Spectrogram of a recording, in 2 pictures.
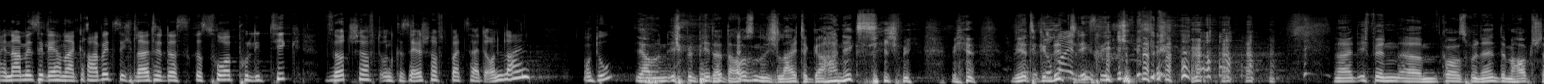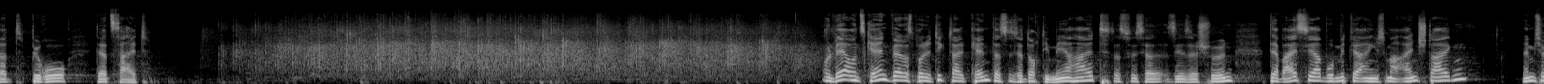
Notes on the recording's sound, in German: diesmal live und auf der Bühne im Rahmen des politischen Literaturfestivals der ZEIT "Frohes Festival" im Heimathafen Neukölln in Berlin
